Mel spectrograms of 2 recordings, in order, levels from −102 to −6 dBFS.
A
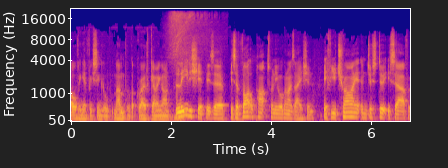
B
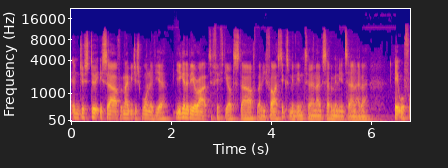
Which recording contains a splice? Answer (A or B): A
